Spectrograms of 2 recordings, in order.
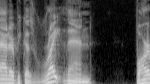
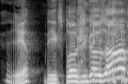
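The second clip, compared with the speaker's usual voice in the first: ordinary delivery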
